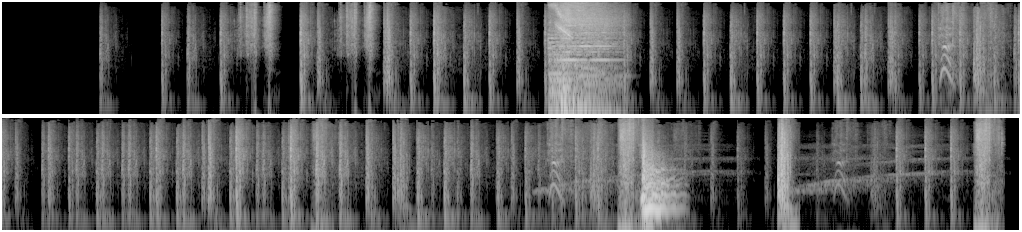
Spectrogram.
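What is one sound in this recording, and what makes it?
Footsteps patter quickly and steadily.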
